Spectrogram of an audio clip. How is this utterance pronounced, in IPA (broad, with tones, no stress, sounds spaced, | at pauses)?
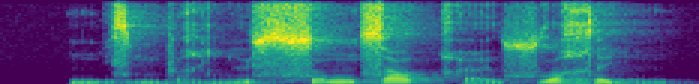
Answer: ŋ i˩ z m b ɛ˩ ʁ ʎ ø˨˦ z s ɔ˦˥ ŋ s ɑ˦˥ qʰ e˩ ə̯ sʷ ɑ˦˥ ʁ ɾ i˩ ŋ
